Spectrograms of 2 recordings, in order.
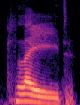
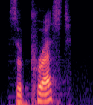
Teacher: played has a D sound but something like suppressed has a t sound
